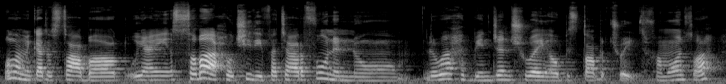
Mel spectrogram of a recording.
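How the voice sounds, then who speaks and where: A woman's voice: mid-range voice, quick pace, slight background noise. A woman, streaming a game from home and chatting playfully with her viewers. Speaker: gaming streamer. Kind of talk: casual gaming commentary.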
